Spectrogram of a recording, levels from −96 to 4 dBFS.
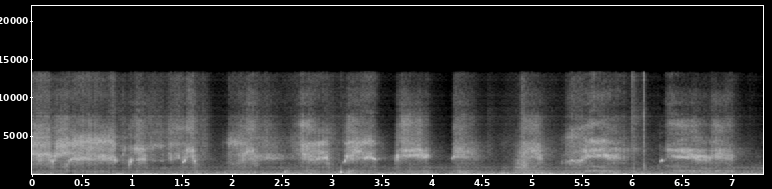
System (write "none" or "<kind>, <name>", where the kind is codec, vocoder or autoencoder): autoencoder, DAC-VAE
